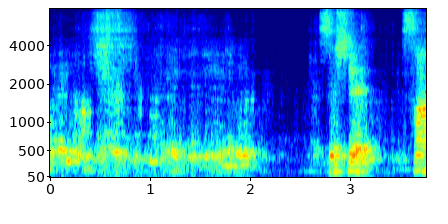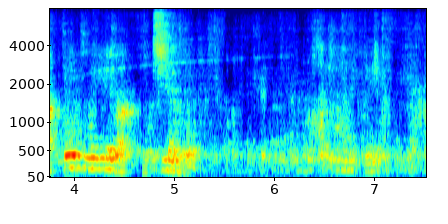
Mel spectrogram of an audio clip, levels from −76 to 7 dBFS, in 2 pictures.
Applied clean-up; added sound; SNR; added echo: neural separator model SepFormer DNS4.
